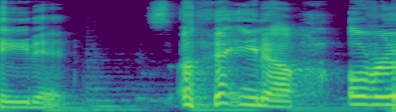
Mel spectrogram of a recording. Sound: laughs

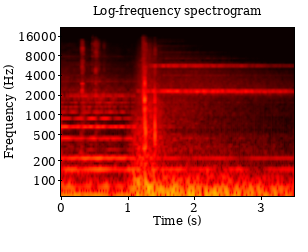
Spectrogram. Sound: glass breaks

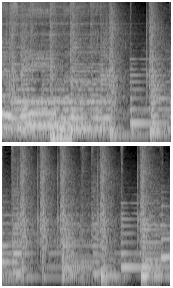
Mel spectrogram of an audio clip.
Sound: Wally claps

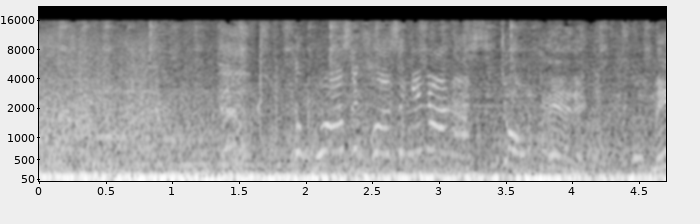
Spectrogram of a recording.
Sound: crashing

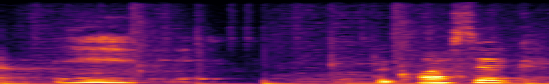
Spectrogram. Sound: giggles

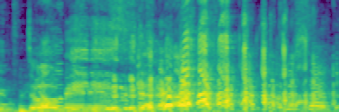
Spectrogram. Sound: laughing

